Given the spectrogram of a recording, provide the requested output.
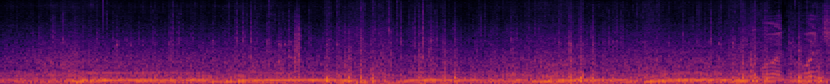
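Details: Opel Vectra A while driving: a steady low-frequency drone in the cabin over tyre noise, growing when steering one way and vanishing the other; a hub wheel bearing is typically the cause.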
